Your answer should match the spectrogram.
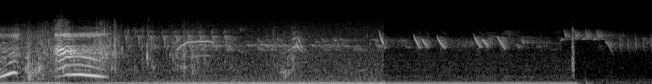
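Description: A boy's short effort cries and a splash of water in the first second, then birds chirping, with a run of quick falling chirps near the end.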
